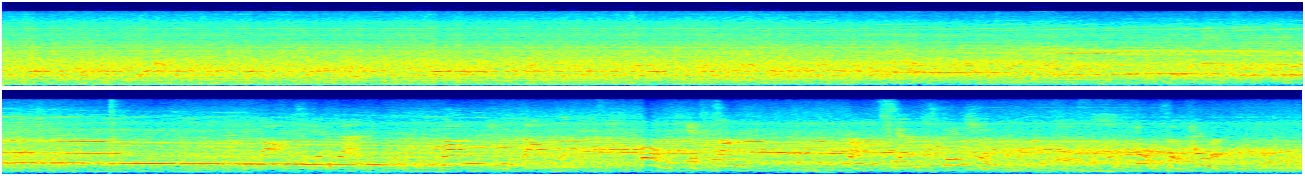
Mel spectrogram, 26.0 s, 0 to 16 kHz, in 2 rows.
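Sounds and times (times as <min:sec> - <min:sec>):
train rolling rush: 0:00.0 - 0:26.0
high whining tones sliding in pitch: 0:08.1 - 0:17.3.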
